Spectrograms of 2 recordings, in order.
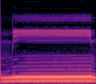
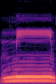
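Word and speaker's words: م: তিন আলিফ টেনে পড়বেন এরপর হয়েছে মিম তিন আলিফ টেনে পড়বেন দুই ঠোটের শুকন অংশ দুই ঠোট বন্ধ করে মিম তিন আলিফ টেনে পড়বেন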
